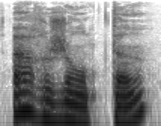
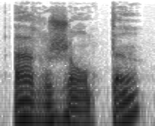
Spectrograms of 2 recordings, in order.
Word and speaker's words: argentin: Argentin, in, gives you this un sound. Argentin, okay?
